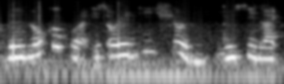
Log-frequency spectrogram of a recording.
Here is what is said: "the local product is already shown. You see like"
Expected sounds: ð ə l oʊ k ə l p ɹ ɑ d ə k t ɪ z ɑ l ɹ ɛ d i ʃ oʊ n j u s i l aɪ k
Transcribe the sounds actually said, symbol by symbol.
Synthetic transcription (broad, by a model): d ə l oʊ k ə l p ɑ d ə t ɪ s ɑ l ɹ ɛ d i ʃ oʊ n j u s i l aɪ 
